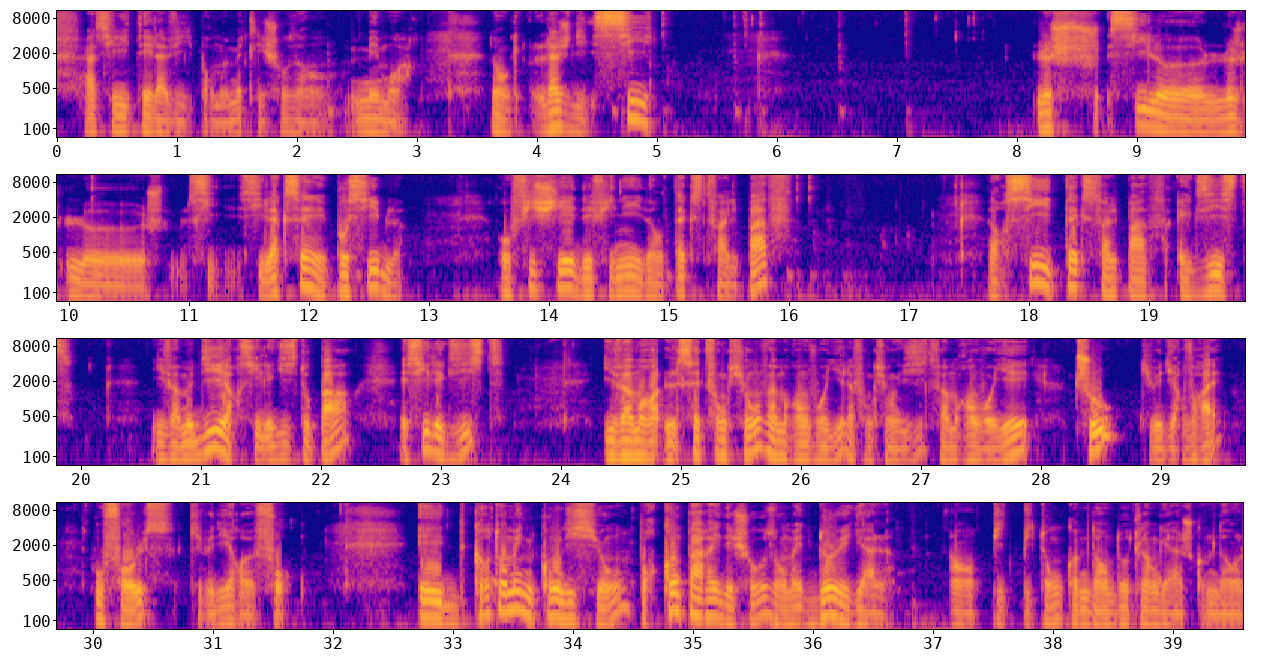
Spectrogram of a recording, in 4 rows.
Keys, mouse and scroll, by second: 4.6 click, 5.6 click, 7.0-10.1 drag, 12.4-14.4 drag, 16.0 click.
